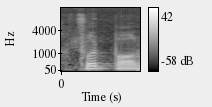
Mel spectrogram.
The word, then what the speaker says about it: football: Football, futebol. Reminded me of that. Well, in English, two syllables, football, and two syllables, podcast.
